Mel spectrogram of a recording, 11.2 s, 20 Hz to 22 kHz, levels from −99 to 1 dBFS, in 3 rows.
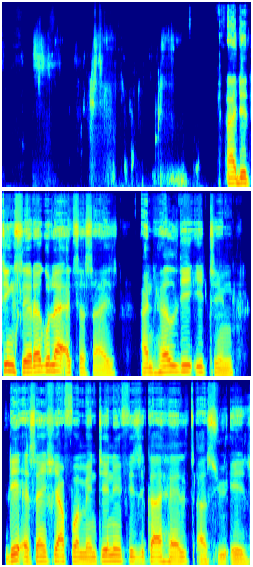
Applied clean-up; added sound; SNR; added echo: neural mask model Resemble Enhance denoiser.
